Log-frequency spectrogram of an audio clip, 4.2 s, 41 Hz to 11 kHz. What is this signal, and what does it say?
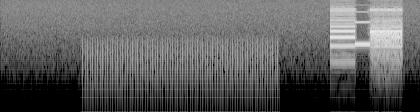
Caller ID data burst, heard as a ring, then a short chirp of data, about 1200 baud.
